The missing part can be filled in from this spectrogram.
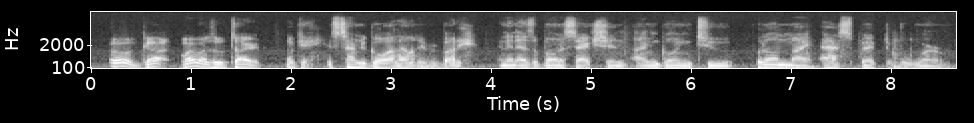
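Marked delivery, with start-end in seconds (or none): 0.2-1.7 high, sleepy, tired groan through a yawn. A player voices the character Typhoon at the start of his turn: yawning, tired. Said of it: "Typhoon kind of yawns".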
